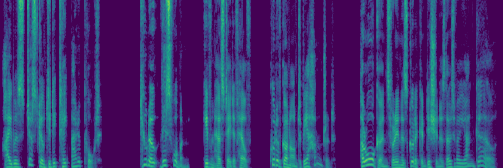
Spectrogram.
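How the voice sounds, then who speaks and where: A man's voice: a little high, wildly swooping pitch, fairly quick, dry recording, clean studio sound, pitched above the performer's own voice, exaggerated voice. A man voicing a matter-of-fact pathologist in an audiobook, explaining findings in a clinical yet engaged way. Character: matter-of-fact male pathologist giving post-mortem findings. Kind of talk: audiobook character dialogue.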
